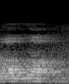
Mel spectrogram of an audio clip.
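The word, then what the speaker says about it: والله: Wallah wa bibirnya maju narik jangan maju lagi. Bukan wau wau tapi wa langsung gantian lidahnya naik. Wallahu 1 2 3 Wallahu lagi.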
